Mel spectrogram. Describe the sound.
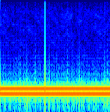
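A steady telephone tone plays during a call transfer, holding one unbroken mid pitch throughout, with a single brief click partway through and no voices.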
